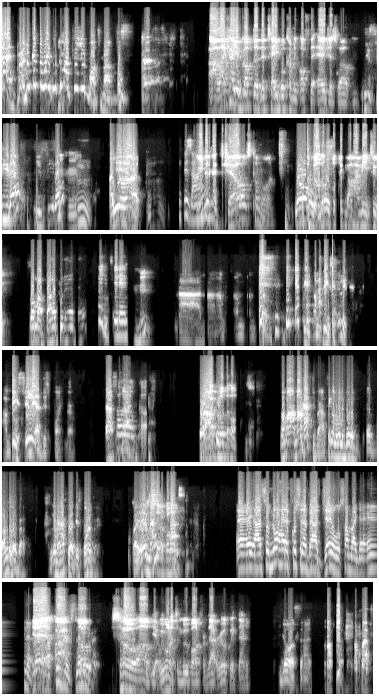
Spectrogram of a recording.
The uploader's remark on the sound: Live From Quarantine. Welcome to our first over-the-phone podcast.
